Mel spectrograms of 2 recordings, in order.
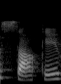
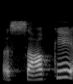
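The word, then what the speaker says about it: sake: सा is pronounced like फा इन father, and के इज राइमिंग विद वे।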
